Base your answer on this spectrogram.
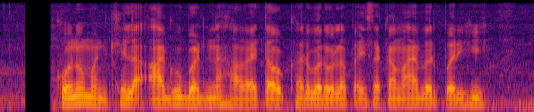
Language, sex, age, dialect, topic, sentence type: Chhattisgarhi, male, 18-24, Eastern, banking, statement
